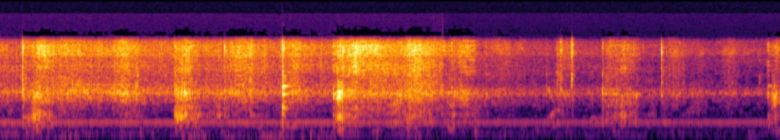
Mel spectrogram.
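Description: Metal spatula scraping and stirring thick semolina halwa in an aluminium karahi, stroke after stroke, with a few sharp taps of the spatula on the pan; the strokes grow fainter in the second half. A faint steady hum runs underneath.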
